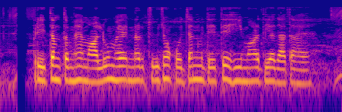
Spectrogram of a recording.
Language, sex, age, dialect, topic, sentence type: Hindi, male, 18-24, Kanauji Braj Bhasha, agriculture, statement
